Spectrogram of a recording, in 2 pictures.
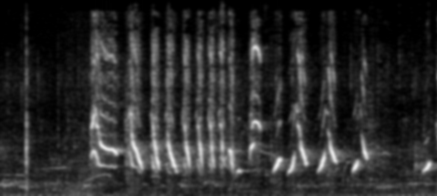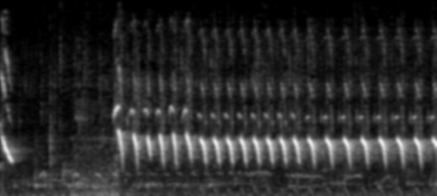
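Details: Murai batu (white-rumped shama) kretekan meant to excite young shamas: quick sharp chirps and downslurred notes in bursts, a short gap, then a long, even series of rapid high chips.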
